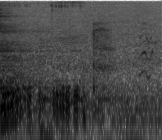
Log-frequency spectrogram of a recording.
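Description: A pause in a man's speech at a podium microphone: the end of his last word fades out in the first half second, leaving faint room tone.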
